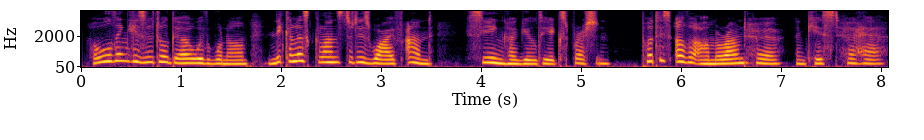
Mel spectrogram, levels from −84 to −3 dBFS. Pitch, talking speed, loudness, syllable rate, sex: 240 Hz, 200 wpm, -16 LUFS, 5.4 syllables/s, female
